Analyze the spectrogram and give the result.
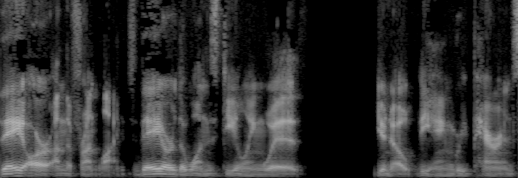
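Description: At a moderate pace, a man speaks with a very deep, low pitch, vocal fry, and ordinary pitch variation. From Iran, then France and Canada. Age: 40s. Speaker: author and screenwriter. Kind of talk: casual chat.

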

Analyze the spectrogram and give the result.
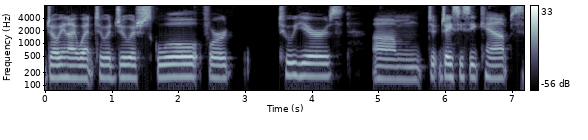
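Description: Against a quiet background, a woman speaks at a very slow pace with a very deep, low pitch. Her tone is dark and mellow, and her intonation is monotone and flat. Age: 50s. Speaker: writer and composer. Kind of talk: casual chat. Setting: remote recording. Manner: halting.

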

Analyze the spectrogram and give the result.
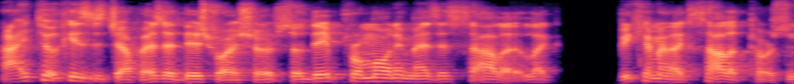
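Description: Over a quiet background, a man with a Turkish accent speaks at a fairly quick pace. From eastern Turkey. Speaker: restaurateur. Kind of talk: casual interview chat. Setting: video or phone call. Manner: halting, non-fluent English.

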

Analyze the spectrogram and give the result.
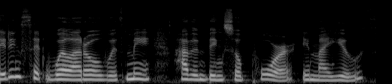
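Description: On a very clean recording with a silent background, the speaker goes at a fairly slow pace with fairly even intonation. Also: woman. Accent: Spanish. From Dominican Republic. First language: Spanish. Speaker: school founder and educator. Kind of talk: interview. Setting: studio.

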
